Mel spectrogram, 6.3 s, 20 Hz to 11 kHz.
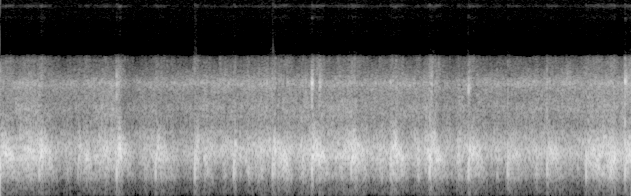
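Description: Rapid whooshing galloping pulse of a fetal heart on Doppler, roughly 150 beats a minute.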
